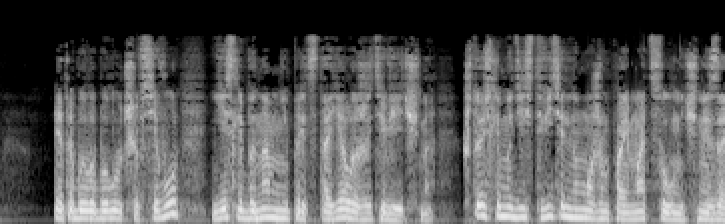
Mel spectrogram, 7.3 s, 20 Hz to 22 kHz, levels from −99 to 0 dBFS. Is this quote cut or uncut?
cut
